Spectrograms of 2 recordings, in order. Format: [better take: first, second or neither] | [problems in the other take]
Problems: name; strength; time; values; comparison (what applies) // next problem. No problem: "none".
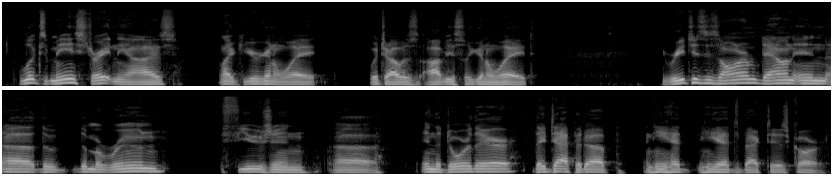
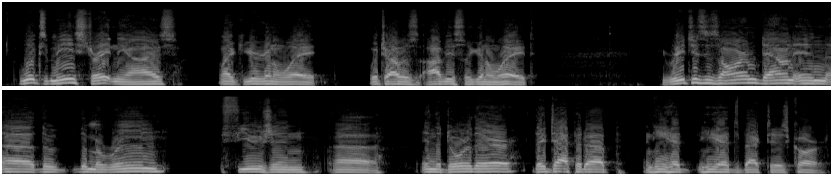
first | distortion; slight; 8% of the sound clipped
